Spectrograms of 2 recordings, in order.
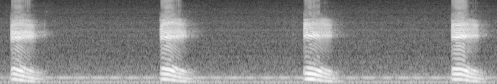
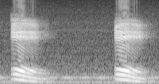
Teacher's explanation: it's a lot like a but it's going to be a little more closed and a little more forward so it's going to be a little brighter it's right in between e and ah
